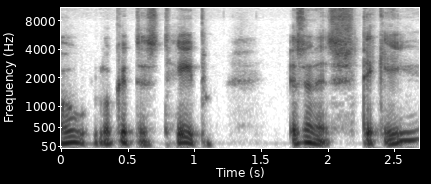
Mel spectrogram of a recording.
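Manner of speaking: laid-back, real mellow, soft and breathy. Retelling how a woman talks while unboxing a package: real mellow voice. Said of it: "Like that".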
